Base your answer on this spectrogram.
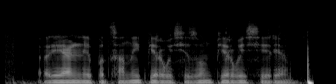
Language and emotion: Russian, neutral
